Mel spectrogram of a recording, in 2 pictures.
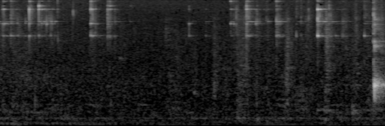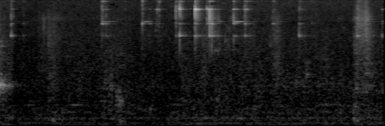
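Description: A dog moving around with the metal tag on its collar jingling in light, scattered clinks. One short sharp sound stands out about five seconds in.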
